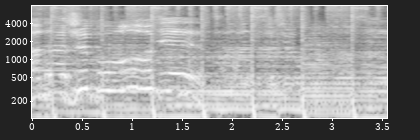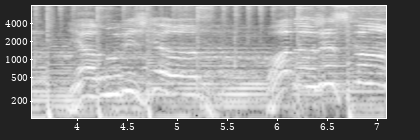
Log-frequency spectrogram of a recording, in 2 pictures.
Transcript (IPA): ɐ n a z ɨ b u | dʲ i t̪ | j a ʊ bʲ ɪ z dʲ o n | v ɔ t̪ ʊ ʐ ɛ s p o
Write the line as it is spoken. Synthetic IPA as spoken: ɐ n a ʐ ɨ b u | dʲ ɪ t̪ | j a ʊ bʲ ɪ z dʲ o n | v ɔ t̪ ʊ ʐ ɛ s k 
